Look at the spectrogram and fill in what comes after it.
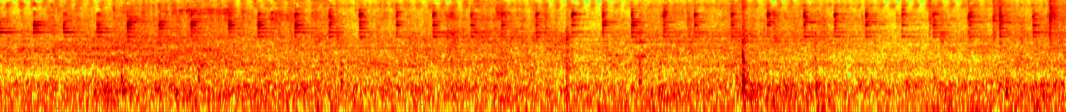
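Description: Double-stack intermodal freight cars rolling steadily past, a continuous rumble of steel wheels on rail, with one sharp clank about seven seconds in.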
